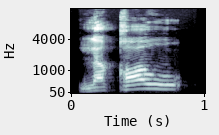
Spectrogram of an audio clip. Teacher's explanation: واو ساکن سے پہلے زبر ہو تو واولین ہوتا ہے، اس کو نرم آواز کے ساتھ جلدی پڑھتے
